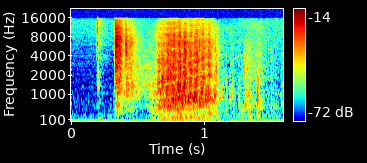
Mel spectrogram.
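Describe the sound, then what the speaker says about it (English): Minecraft horse neighing, a single short whinny, close and fairly loud, preceded by a couple of soft clicks. "I can't even get on my horse."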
